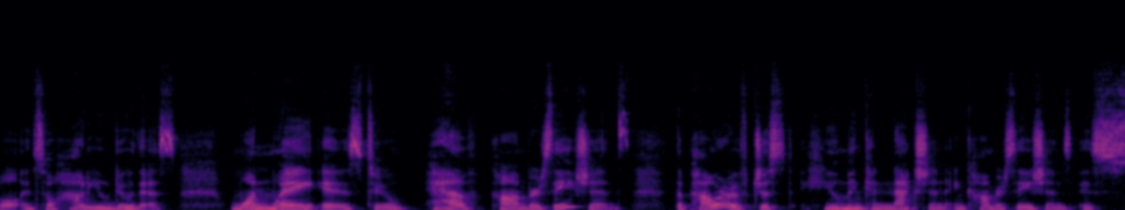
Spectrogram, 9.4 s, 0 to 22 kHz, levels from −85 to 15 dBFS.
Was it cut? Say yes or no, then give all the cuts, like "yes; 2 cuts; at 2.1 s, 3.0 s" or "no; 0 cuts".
no; 0 cuts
